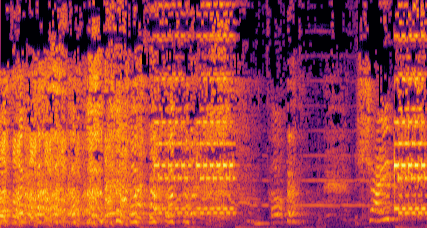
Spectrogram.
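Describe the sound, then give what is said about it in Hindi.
A telephone rings with a bright, repeating electronic ringtone, loud, while voices and a bit of laughter carry on underneath and in the pauses between rings. “शायद पापा का फोन लगता है।”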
